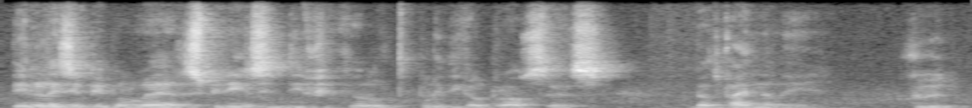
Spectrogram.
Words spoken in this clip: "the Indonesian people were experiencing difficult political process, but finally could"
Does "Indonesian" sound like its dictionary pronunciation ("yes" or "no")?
no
